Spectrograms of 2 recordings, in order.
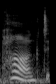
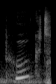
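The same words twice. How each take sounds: First: The name is said with the rejected pronunciation. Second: The name is said with the accepted pronunciation. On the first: The speaker calls it wrong. "It's not Punkt" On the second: The speaker calls it right. "it's Punkt"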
